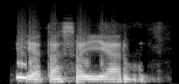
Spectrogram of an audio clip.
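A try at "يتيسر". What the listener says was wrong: kebalik sin sama ya yatayassaru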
